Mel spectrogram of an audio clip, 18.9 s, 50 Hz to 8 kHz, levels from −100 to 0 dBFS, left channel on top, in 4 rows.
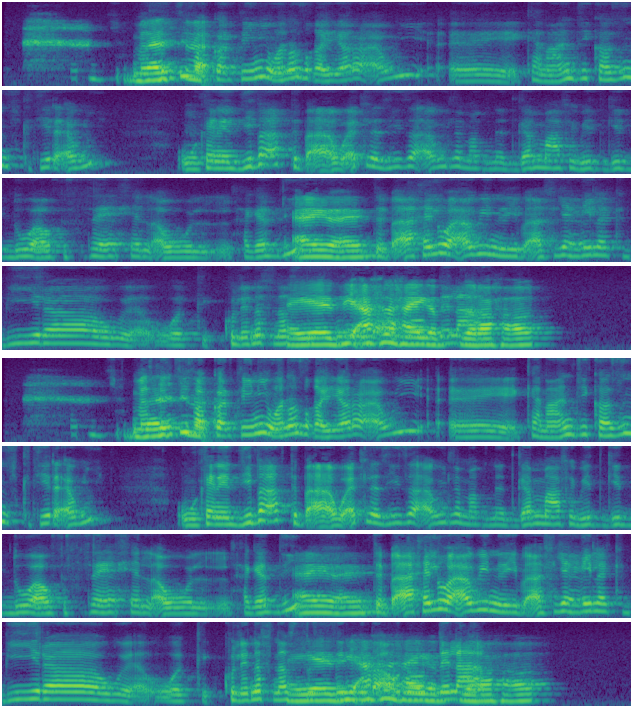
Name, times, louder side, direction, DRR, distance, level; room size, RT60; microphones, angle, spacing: voice 1, 0.2-1.5 11.6-12.2 16.3-18.1, left 4 dB, 55° left, 2.0 m, -23 dB
voice 2, 1.0-5.4 6.0-11.7 12.1-17.8, right 4 dB, 75° right, 1.5 m, -28 dB
25.5 x 14.0 x 2.8 m
head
